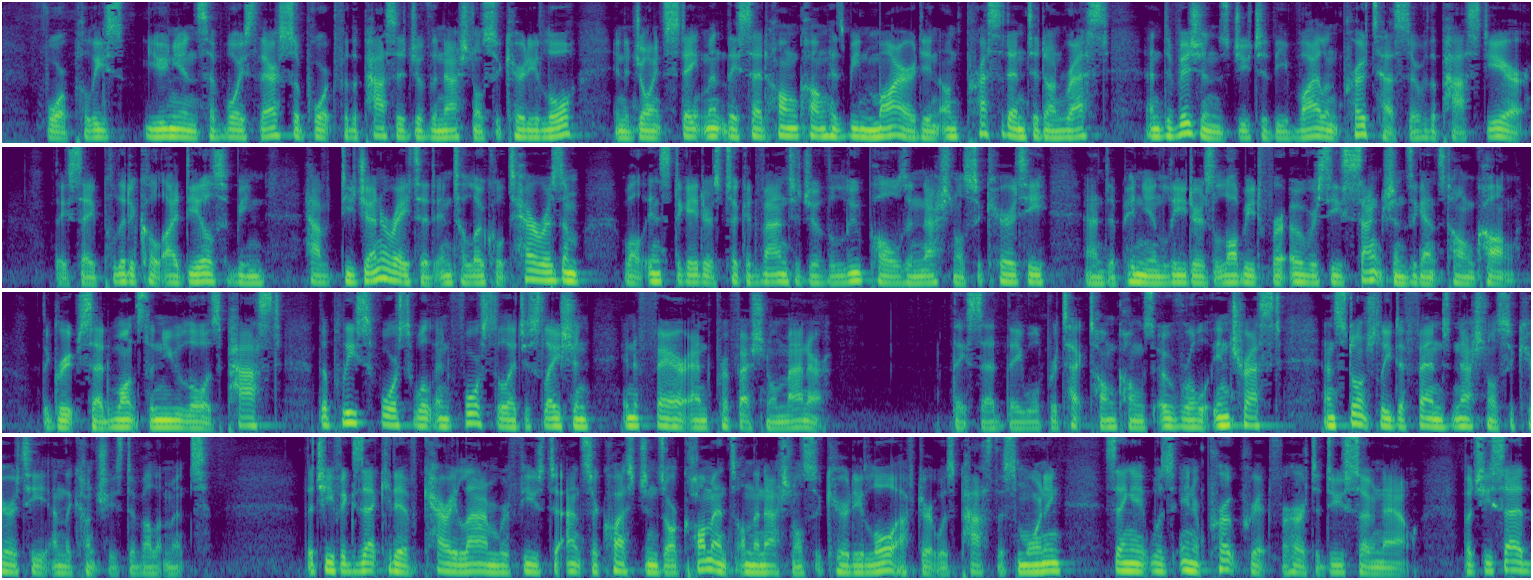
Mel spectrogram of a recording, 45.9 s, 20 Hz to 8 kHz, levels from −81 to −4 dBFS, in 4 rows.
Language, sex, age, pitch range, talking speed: English, male, 20-39, 100-120 Hz, 190 wpm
